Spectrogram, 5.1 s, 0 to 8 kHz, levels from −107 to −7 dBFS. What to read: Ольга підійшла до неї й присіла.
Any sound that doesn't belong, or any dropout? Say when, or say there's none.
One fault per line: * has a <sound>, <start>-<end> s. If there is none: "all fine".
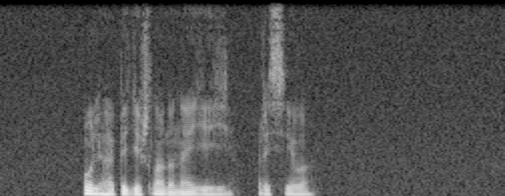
all fine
